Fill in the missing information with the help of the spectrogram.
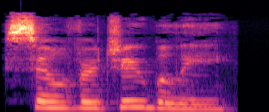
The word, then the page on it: silver jubilee: American English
